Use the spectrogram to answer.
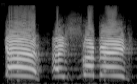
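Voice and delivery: high, loud, slow cry to God; desperate shout. Acted. Psalmist screaming to God for help, desperate shout. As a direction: cry out as if falling. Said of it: "with an exclamation point".

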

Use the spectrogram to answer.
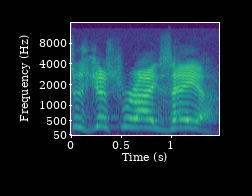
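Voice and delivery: fervent preacher in full swing; preaching at full force. Acted. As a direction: drive the congregation toward awe.

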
